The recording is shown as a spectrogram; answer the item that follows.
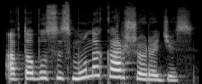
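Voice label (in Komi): "автобусыс мунӧ кар шӧрӧдзыс", female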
